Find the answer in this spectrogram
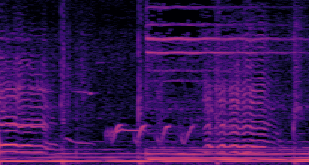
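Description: Sheep bleating: one wavering bleat at the start and another past the middle, over sustained background music notes.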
